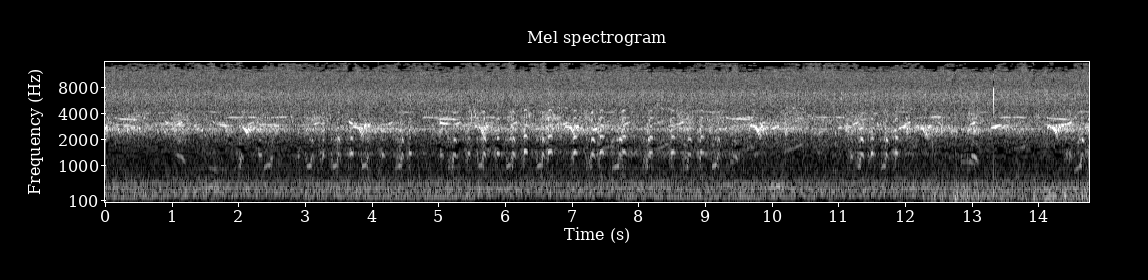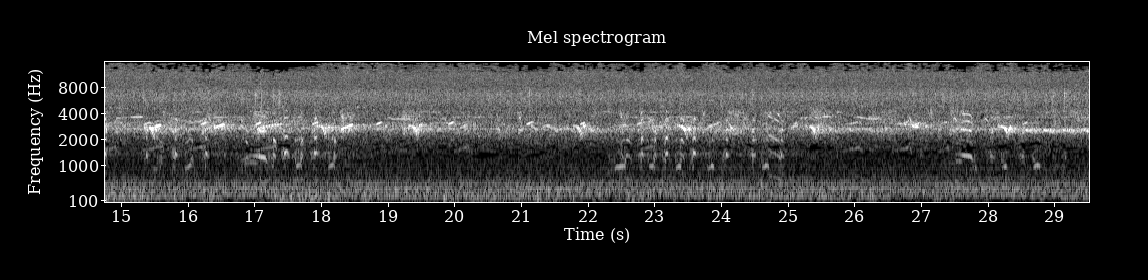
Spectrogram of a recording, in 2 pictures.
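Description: Faint, dense chorus of many short, high-pitched animal calls from the swamp, going on steadily throughout, over a faint steady low hum.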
